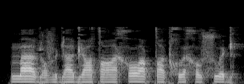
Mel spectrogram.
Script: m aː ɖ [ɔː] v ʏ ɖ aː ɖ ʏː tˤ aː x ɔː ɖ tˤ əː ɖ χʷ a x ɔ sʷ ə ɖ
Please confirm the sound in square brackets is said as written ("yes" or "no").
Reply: no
